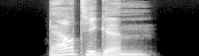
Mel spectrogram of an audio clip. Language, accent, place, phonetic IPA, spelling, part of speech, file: German, Germany, Berlin, [ˈbɛːɐ̯tɪɡəm], bärtigem, adjective, De-bärtigem.ogg
- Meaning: strong dative masculine/neuter singular of bärtig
